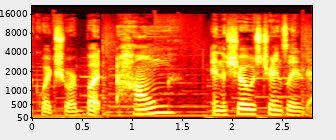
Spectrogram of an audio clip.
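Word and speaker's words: không: The next word is the word hong, and it is spelled K-H-O-N-G, and again, the O has the circumflex accent above it,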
